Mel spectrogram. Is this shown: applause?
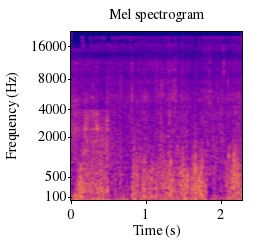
no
